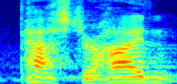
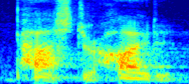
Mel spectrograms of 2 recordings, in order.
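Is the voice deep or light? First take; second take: light; deep. First: The voice is light and sweet. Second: The voice is put on low and deep. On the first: The speaker calls it wrong. "it starts out so sweet" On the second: The speaker calls it right. "No, it's like a deep voice"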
